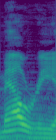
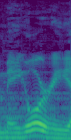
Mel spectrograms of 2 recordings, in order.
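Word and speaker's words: Māori: I also took the word Maori and butchered it to Maori in another video.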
